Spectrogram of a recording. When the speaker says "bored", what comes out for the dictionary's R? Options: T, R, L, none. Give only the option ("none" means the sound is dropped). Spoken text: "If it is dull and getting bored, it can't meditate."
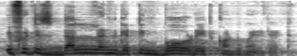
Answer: R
